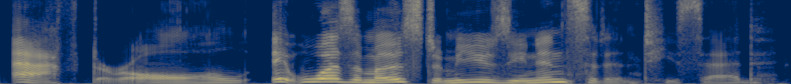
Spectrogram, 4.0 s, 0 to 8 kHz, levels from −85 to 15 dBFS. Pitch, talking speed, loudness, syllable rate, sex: 190 Hz, 150 wpm, -20 LUFS, 4.1 syllables/s, female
